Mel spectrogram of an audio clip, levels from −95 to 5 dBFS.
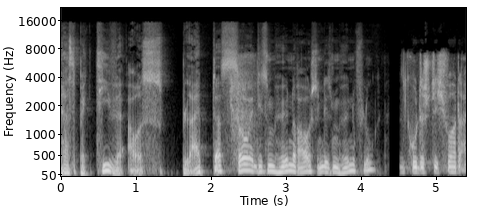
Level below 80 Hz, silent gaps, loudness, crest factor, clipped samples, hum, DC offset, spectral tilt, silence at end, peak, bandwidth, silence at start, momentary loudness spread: -36 dBFS; 4.38-4.50 s; -18 LUFS; 16 dB; under 0.1%; none; under 0.1%; -5.5 dB/octave; 0 s; 0 dBFS; 15.5 kHz; 0 s; 8 LU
